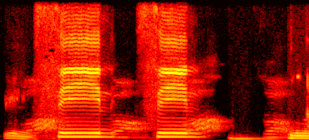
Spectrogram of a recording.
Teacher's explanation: দেখেন একটা হচ্ছে এই যে দাঁত আছে, দাঁতের আগা আর জিভের আগা, দুটো আগা এক জায়গায় এক জায়গায় টাচ লাগিয়ে, অর্থাৎ এক জায়গায় ঠেকিয়ে হাওয়া বার করলে তখন হবে সিন।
